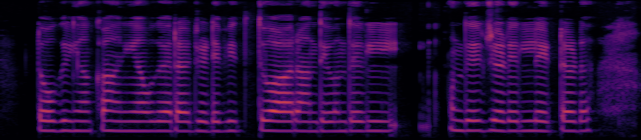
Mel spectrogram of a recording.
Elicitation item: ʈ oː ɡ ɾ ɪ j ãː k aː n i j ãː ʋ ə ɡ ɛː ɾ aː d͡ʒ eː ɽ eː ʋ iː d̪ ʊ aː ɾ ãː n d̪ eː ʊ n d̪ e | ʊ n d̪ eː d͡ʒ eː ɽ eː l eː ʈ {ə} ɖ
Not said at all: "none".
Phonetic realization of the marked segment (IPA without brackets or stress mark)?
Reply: ə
